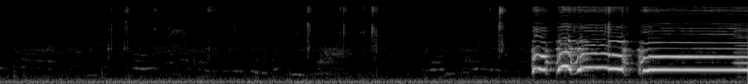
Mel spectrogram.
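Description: A rooster crowing about five seconds in: a few wavering notes, then one long held note.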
